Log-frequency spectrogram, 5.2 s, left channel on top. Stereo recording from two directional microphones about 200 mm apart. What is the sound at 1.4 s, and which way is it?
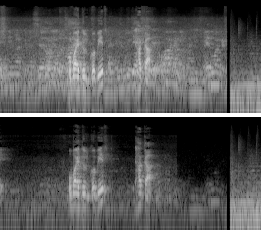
Speech, 50° left (ahead or behind).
